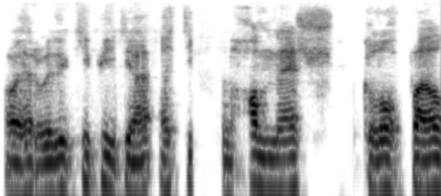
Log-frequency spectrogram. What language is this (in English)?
Welsh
